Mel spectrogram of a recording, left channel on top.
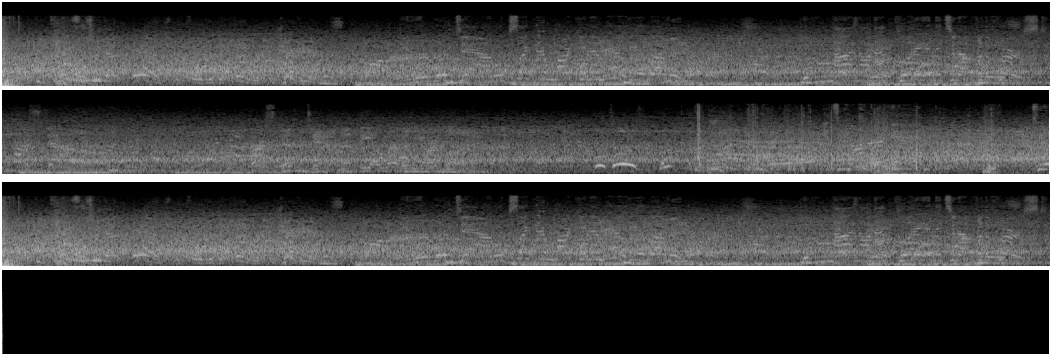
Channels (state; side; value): drops out; right; at 10.5 s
